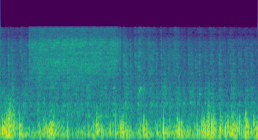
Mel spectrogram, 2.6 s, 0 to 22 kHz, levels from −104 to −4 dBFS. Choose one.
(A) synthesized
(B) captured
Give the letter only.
A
